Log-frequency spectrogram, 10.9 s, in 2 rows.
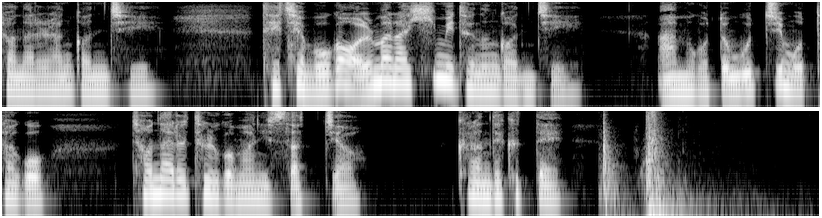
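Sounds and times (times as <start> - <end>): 
speech: 0.0 - 7.9, 8.5 - 9.4
car door closing: 9.4 - 10.6.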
